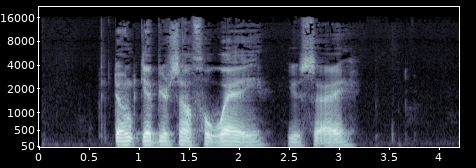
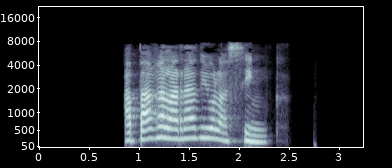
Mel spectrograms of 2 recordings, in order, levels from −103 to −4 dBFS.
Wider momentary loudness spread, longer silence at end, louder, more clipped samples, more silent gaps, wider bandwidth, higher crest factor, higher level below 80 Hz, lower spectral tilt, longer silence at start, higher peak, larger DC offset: first, 13 LU vs 10 LU; about the same, 1.05 s vs 0.95 s; about the same, -20 LUFS vs -18 LUFS; neither; neither; first, 16.5 kHz vs 8 kHz; about the same, 20 dB vs 20 dB; first, -54 dBFS vs -62 dBFS; first, -5.5 dB/octave vs -3.5 dB/octave; about the same, 0.75 s vs 0.85 s; about the same, -2 dBFS vs -2 dBFS; neither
